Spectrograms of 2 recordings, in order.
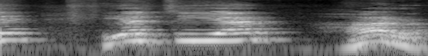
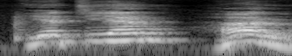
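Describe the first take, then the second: First: "हर" said with a short ur sound, spelled slowly first; drawn-out teaching spelling of "हर"; slow spelled demo. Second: Said in the usual way. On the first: Shown as a demonstration. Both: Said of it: "उच्चारण अर का होता है".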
